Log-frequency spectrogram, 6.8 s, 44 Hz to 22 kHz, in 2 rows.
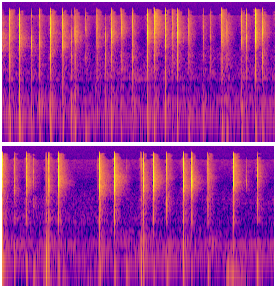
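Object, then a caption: Smartphone in a rugged hard-plastic case. A handheld smartphone in a solid black rugged hard-plastic case is tapped with long dark-painted nails. About 38 quick, crisp clicks with bright, dry attacks come in an uneven, rapid rhythm over a low steady hum, each dying away almost at once.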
